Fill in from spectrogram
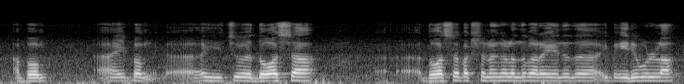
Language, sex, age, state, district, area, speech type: Malayalam, male, 18-30, Kerala, Pathanamthitta, urban, spontaneous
